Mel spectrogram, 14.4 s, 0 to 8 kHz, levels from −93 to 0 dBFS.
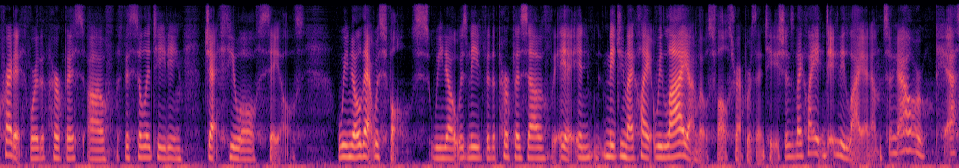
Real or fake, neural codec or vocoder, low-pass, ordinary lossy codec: fake; autoencoder, 22.05 kHz, a latent of 192 numbers a frame, VITS, trained on many speakers; 7.2 kHz; Opus, 64 kbps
